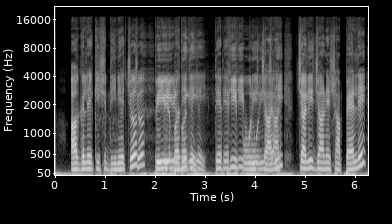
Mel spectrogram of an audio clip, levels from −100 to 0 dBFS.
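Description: A second, slower capture path or an out-of-step edit has likely mixed the same speech in twice between 1.60 s and 4.50 s, producing a doubled audio track. The extra copy trails the original by roughly 150 ms and sits about 5 dB quieter. It is full-band and dry, with no decay or room colour, so it reads as a hard slapback echo rather than reverberation, and it switches on and off abruptly at both ends of that span.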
